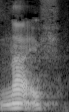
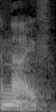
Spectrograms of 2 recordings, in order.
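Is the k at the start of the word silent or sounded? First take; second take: silent; sounded. First: The k at the start is silent. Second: The k at the start is sounded. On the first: The speaker calls it right. "Kind of like K in knife" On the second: The speaker calls it wrong. "It's not knife"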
